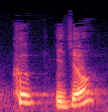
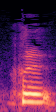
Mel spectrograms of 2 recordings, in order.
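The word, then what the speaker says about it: 흙: 자, 리을 기역. 흑이죠? 흘 그럽니까? 안 그러죠? 예, 리을 기역은 뒤에 이렇게 발음된다.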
